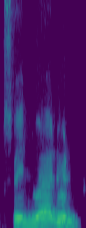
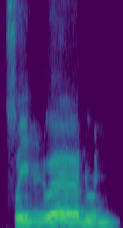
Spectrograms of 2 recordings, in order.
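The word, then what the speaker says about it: صنوان: Tidak berlaku hukum idgham bi gunnah pada 4 kata berikut ini, yaitu ad-dunya, sinwanun, qinwanun, bunyanun. Para ulama sepakat untuk membacanya secara jelas atau idhar karena masih dalam satu kata dan mereka menamakannya idhar mutlak. Ada yang menamakan juga idhar wajib.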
